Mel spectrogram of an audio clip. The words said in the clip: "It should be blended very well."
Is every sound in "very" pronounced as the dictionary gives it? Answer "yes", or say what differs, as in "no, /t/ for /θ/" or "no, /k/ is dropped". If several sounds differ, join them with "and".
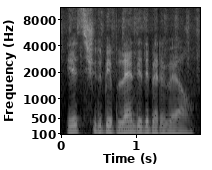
no, /b/ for /v/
